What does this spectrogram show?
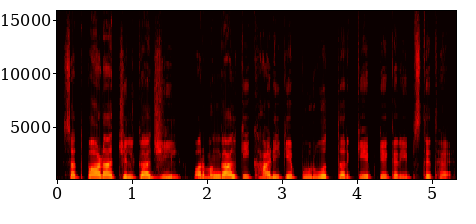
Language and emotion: Hindi, neutral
